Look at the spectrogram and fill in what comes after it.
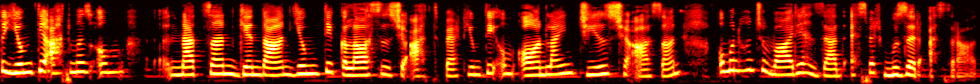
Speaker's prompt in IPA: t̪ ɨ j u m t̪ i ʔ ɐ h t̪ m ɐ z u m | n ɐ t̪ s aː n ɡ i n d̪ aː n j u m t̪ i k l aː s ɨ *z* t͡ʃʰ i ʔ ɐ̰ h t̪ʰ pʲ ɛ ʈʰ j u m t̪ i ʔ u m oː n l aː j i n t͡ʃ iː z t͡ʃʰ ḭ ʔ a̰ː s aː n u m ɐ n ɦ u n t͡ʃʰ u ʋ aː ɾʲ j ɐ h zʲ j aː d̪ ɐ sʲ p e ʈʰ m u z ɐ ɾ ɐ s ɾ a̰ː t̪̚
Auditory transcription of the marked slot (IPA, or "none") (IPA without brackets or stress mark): z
